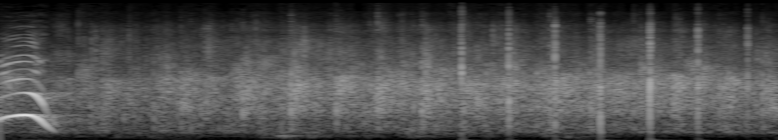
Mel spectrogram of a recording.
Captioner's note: applause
